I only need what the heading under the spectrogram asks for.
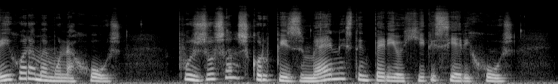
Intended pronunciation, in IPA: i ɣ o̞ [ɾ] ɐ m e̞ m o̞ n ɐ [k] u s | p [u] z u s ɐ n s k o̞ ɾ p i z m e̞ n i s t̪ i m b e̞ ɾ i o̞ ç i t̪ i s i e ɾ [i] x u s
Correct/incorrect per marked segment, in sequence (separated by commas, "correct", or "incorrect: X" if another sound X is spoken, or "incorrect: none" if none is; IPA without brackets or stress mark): correct, incorrect: x, correct, correct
